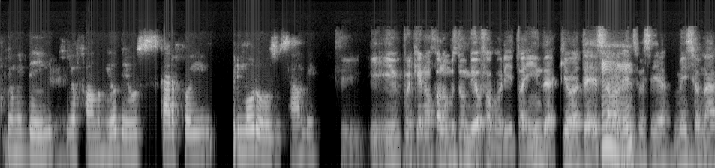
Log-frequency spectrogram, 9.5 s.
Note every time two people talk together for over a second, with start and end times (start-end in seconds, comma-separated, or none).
none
